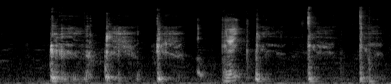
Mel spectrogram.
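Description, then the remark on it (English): A repeated string of harsh coughs and throat clearing, roughly seven bursts coming in a steady rhythm about half a second apart, with no talking in between. “Let me clear my throat.”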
